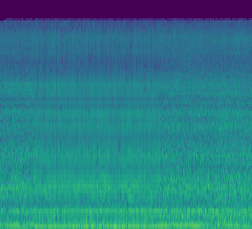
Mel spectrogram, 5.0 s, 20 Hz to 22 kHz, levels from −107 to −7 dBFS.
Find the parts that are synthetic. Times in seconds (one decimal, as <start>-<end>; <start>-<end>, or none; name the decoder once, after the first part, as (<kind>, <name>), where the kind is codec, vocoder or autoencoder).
0.7-3.2 (vocoder, BigVGAN v2)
